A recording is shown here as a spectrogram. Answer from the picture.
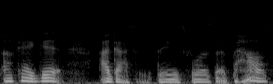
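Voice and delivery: low, soft and reassuring; soft low reassurance. Retold or imitated. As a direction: soothe her gently. Voicing her man, soft low.

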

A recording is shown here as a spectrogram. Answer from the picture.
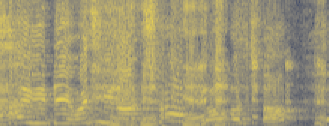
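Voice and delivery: shouted high pidgin banter; loud Naija greeting, half laughing; loud Nigerian pidgin. Retold or imitated. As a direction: yell it across the room. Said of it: "we are very loud".

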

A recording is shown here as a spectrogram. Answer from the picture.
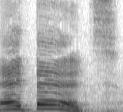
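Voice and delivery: high-pitched cat hailing the birds; Jenkins calling out. Acted. Cat calls to the birds outside, high voice. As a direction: call out in a high cartoon voice. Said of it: "And he said".

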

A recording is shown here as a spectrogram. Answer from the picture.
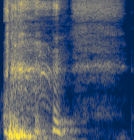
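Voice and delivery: shrill burst of laughter; high squealing laugh. Real, not acted. Laughs at herself.

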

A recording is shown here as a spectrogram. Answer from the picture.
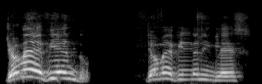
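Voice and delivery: mock someone bragging about their English; boastful quote. Mocking a man who claims he gets by, high mock brag. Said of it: "alguien que alguna vez me dice".

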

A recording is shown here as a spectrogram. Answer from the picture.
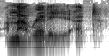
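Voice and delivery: a hushed, unvoiced I'm not ready yet; whispered excuse. Mimicking reluctant believer.

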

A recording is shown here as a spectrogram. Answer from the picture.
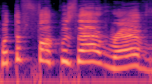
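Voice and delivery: very high angry cry; kid yelling at ref. Retold or imitated. Ten-year-old cursing at the referee, very high and angry. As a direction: screech it at the ref. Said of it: "I was like".

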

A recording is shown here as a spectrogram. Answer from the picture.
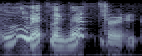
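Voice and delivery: high, teasing ooh; mock intrigue. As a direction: play up the mystery. Mocking mystery hype.

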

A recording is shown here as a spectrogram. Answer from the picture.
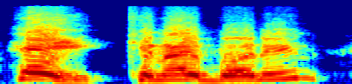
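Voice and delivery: slow, pointed request meant to be overheard; drawn-out loud ask aimed past me. Retold or imitated. Line cutter asks loudly so I overhear, pointed. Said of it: "they say loudly for me to hear".

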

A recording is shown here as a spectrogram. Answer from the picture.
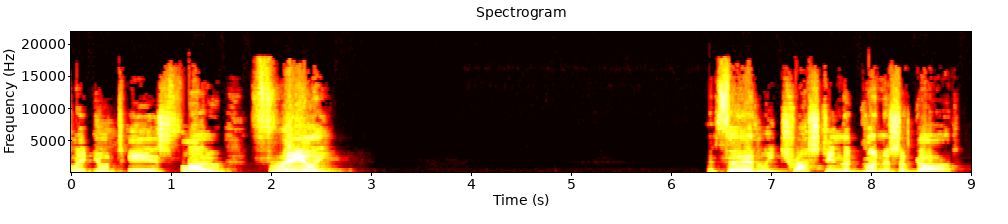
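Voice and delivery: high, loud, fervent sermon peak, slowing on key lines; full-force preaching. Acted.

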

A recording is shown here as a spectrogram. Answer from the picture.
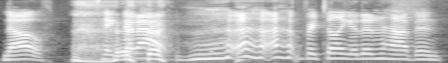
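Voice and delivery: talking through laughter; amused, giggly protest; laughing plea. Real, not acted. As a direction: laugh while taking it back. Laughing after joke song.

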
